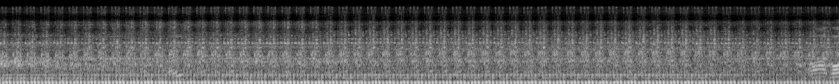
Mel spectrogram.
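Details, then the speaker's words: 2013 Toyota Hilux 171 hp KD diesel, won't run after washing, scan shows injector communication and rail pressure faults: disconnecting injector 4 changes nothing, idle stays loud and lumpy about four beats a second with one dead cylinder; injector 4 faulty, replaced with new original. "ó desliguei o quarto bico o carro pegou vento então a princípio a gente tem um injetor até agora com defeito tá ó"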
